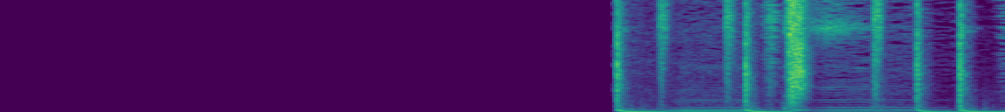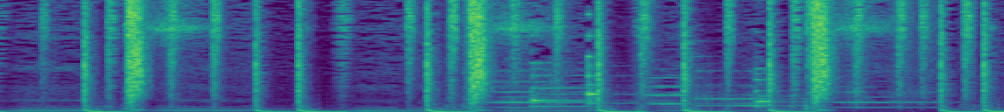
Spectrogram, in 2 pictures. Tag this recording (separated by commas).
Electronic music, Dubstep, Music, Drum and bass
